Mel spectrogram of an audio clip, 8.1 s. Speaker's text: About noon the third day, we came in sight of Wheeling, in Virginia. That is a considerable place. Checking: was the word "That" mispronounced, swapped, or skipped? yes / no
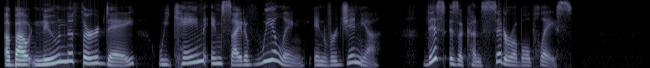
yes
